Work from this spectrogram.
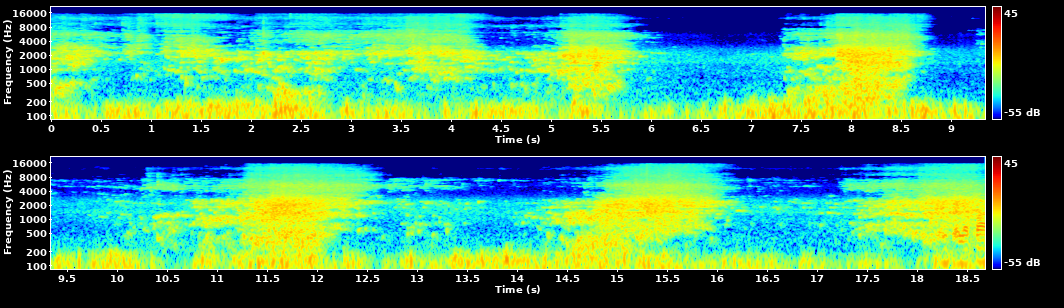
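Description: Surf washes onto a beach at Al Khobar in big rolling surges, swelling and fading every few seconds, with swimmers splashing and voices chatting and calling faintly underneath.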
